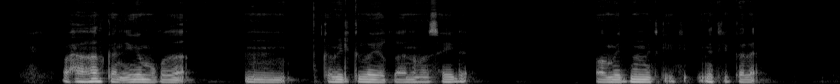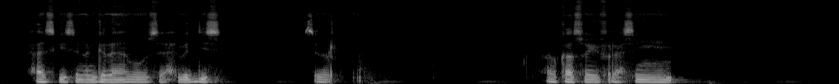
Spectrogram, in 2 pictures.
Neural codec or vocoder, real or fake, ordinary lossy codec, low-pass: none; real; none; none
